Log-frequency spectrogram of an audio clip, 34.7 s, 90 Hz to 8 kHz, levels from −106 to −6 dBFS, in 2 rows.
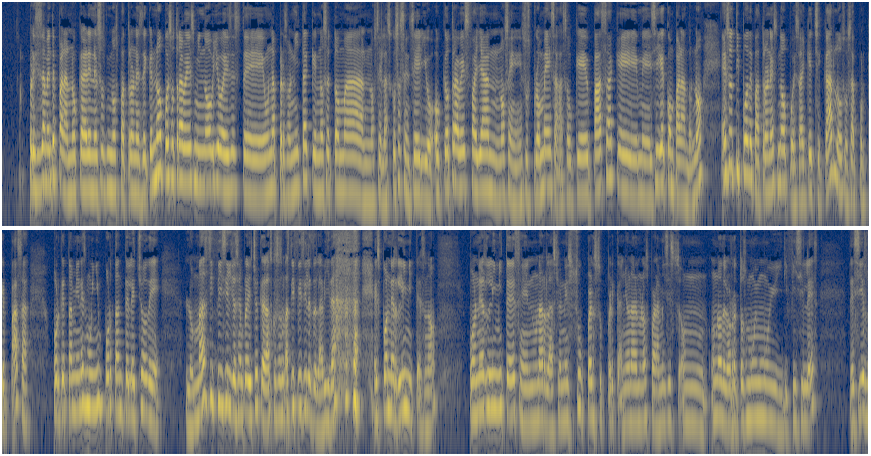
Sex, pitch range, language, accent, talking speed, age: female, 175-215 Hz, Spanish, Mexican, 195 wpm, 20-39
